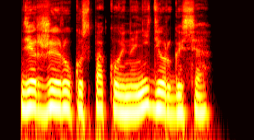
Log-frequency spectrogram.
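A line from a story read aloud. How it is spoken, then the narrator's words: Grumbling prince. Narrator (Russian): проворчал принц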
